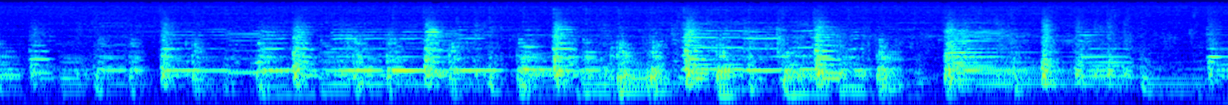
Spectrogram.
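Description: Band music led by plucked guitar notes, with a held melody note under repeated plucked chords.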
